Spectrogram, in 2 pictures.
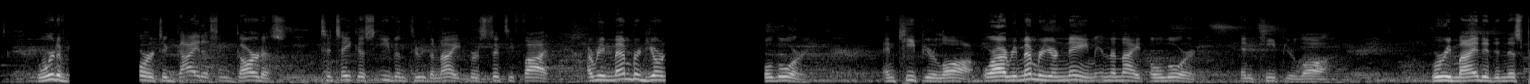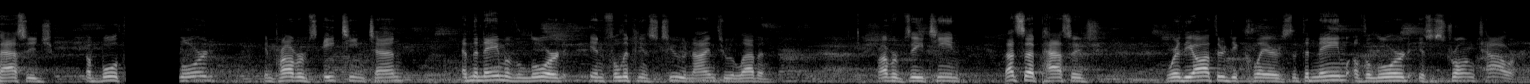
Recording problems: chatter from many people; noticeable; throughout; 15 dB below the speech
audio cutting out; at 0.5 s for 0.5 s, at 6.5 s for 1 s and at 17 s for 0.5 s

